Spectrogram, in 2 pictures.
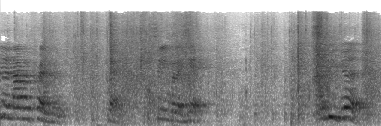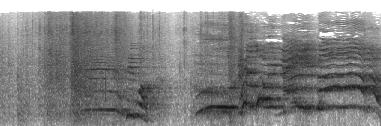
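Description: Children talking and exclaiming excitedly, loudest near the end, with wrapping paper rustling and tearing in between.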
